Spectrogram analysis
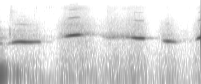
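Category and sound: human body sound, person whistling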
